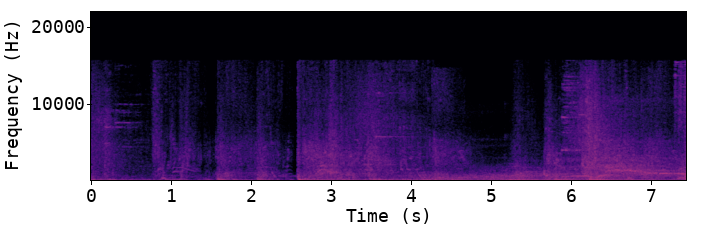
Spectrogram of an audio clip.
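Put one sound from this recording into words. Game spells whoosh and crackle in a fight.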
